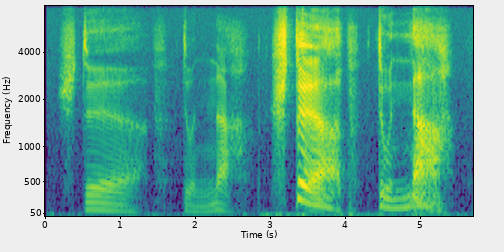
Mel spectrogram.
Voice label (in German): Narr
